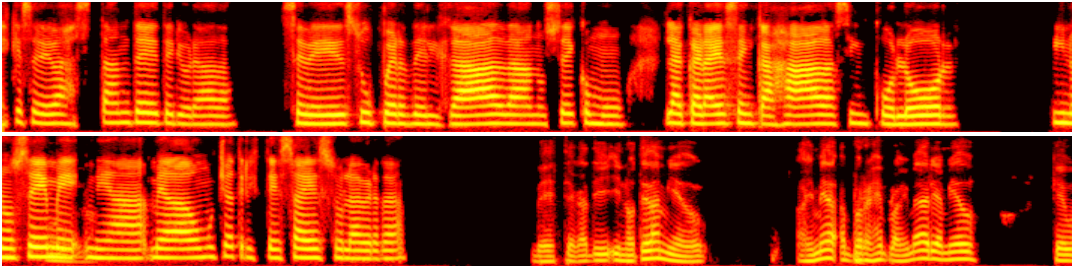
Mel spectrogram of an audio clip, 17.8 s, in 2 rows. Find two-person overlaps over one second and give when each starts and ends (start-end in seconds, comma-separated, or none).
none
